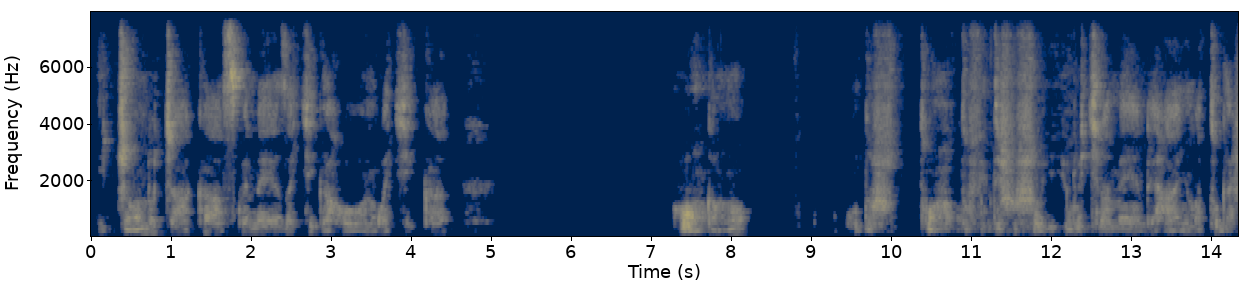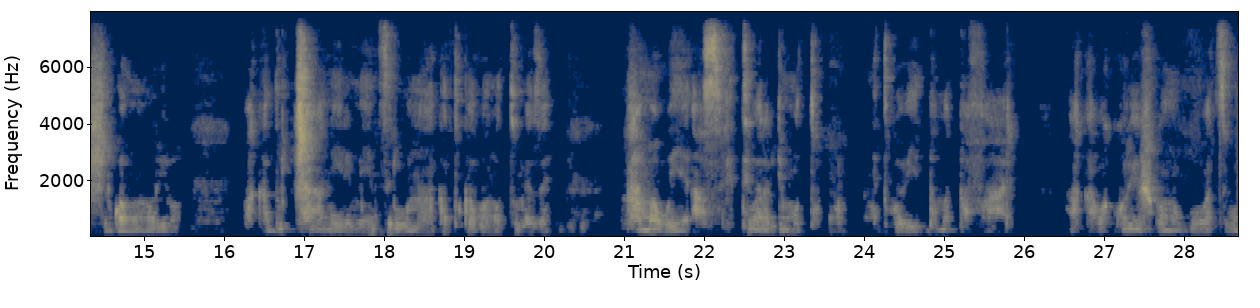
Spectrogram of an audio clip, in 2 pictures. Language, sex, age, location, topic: Kinyarwanda, male, 36-49, Musanze, government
